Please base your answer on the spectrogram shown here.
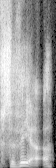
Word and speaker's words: severe: But the adjective severe is something completely different. If I pronounce sever like severe or severe like sever, my English becomes completely incomprehensible.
